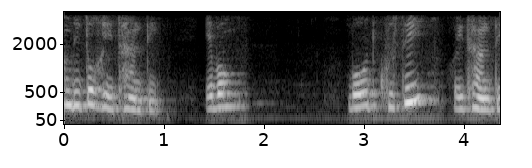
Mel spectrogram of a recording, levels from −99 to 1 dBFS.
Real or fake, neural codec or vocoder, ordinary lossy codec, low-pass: real; none; AAC, 32 kbps; 3.6 kHz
